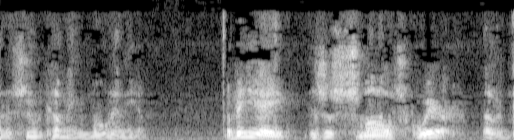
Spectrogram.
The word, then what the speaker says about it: beignet: Let me introduce you to another Louisiana French word, beignet. It's spelled B-E-I-G-N-E-T. B-E-I-G-N-E-T.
